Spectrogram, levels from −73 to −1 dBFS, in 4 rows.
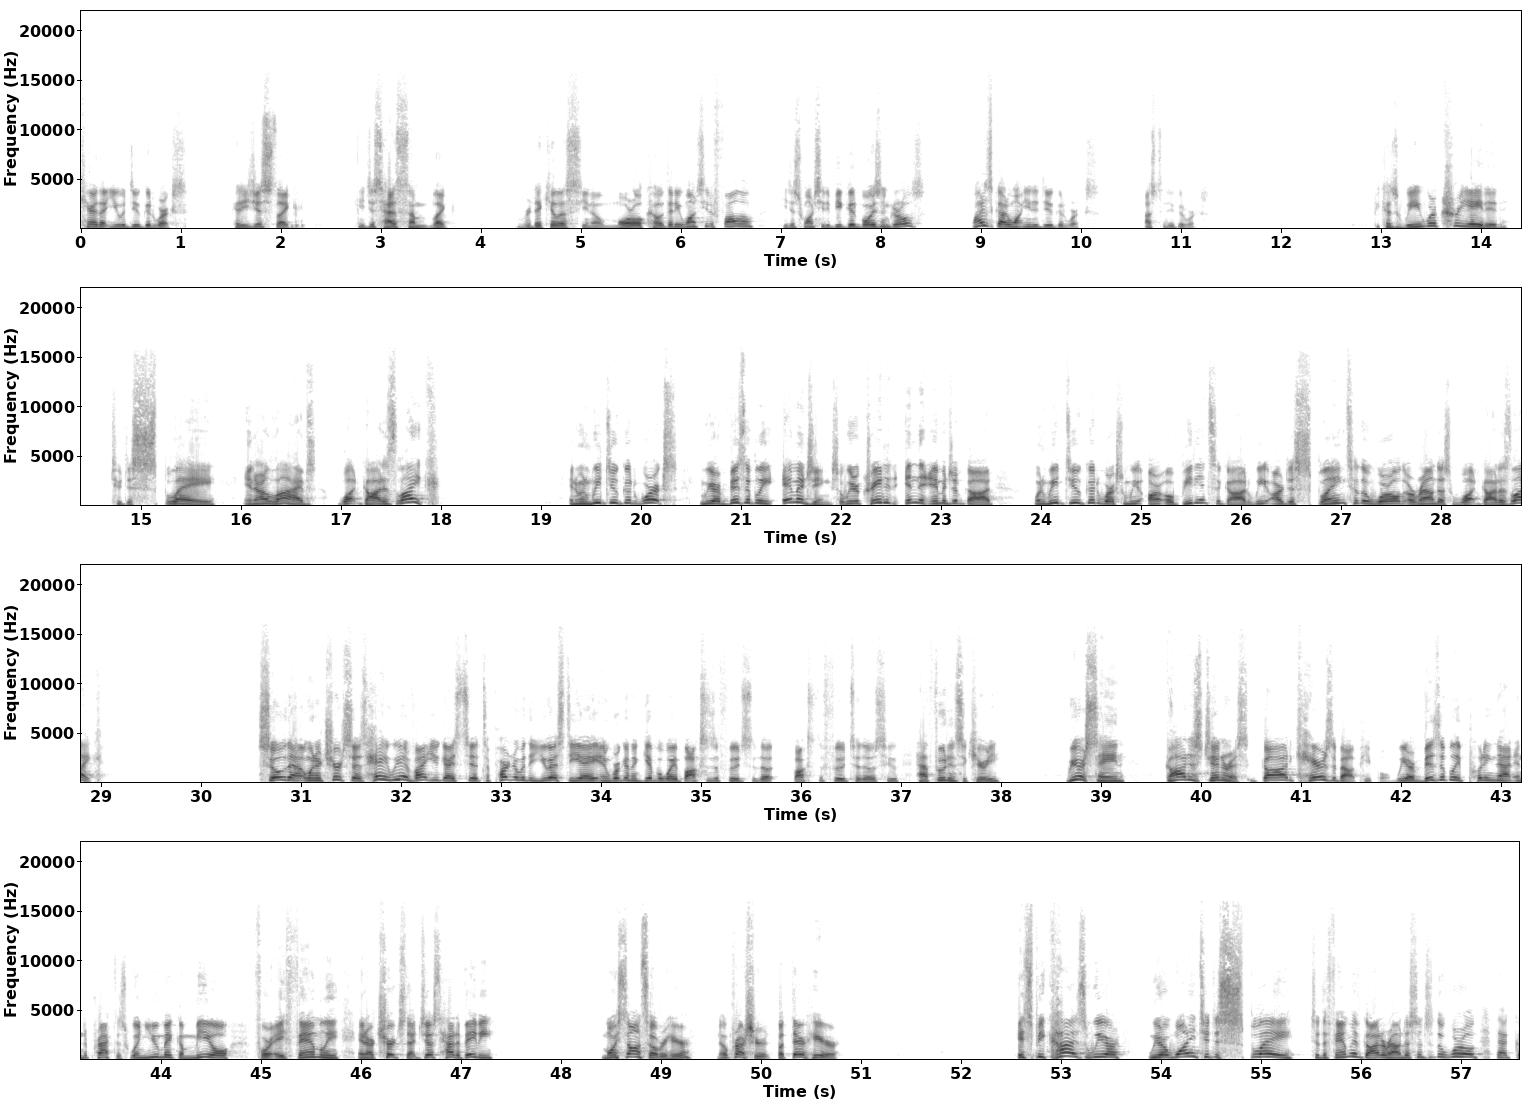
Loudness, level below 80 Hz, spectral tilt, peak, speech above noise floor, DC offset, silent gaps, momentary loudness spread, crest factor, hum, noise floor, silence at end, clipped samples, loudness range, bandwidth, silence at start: -27 LUFS; -82 dBFS; -4 dB/octave; -8 dBFS; 54 dB; under 0.1%; none; 11 LU; 20 dB; none; -81 dBFS; 0 s; under 0.1%; 6 LU; 16 kHz; 0 s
